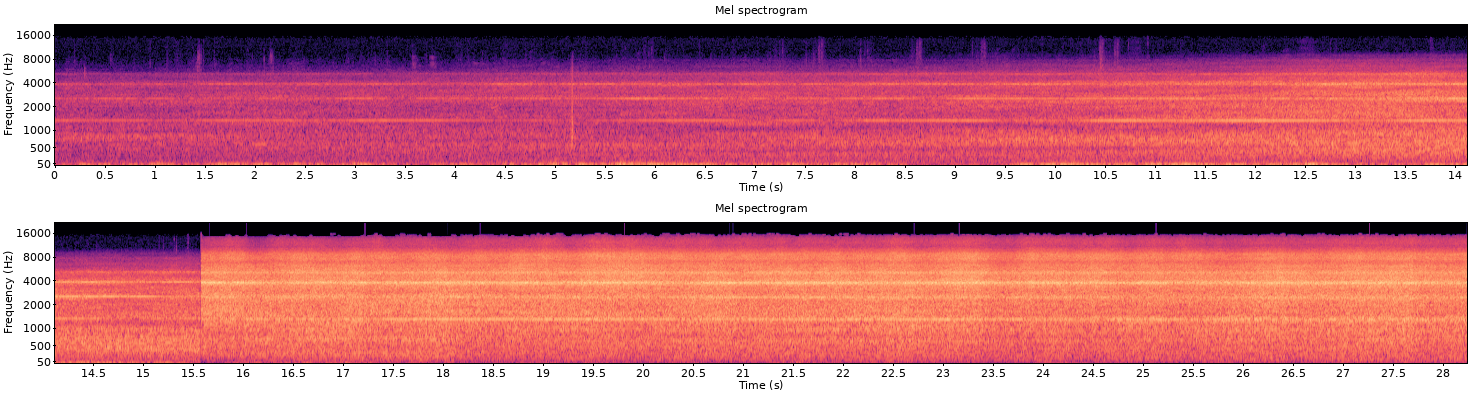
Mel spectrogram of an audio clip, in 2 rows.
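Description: F-35A Lightning II's single Pratt & Whitney F135 turbofan at taxi power: a steady high whine over a rushing roar, growing louder as the jet comes closer. About halfway through, the sound jumps abruptly louder and fuller.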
